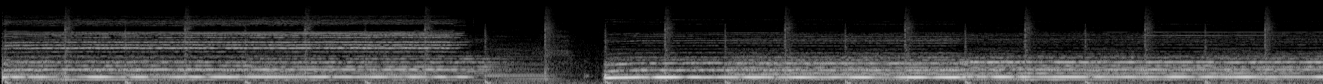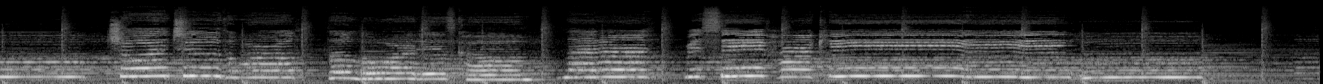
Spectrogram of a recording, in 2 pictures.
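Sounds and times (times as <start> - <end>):
second alto part of choir singing christmas songs: 0.0 - 26.4.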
